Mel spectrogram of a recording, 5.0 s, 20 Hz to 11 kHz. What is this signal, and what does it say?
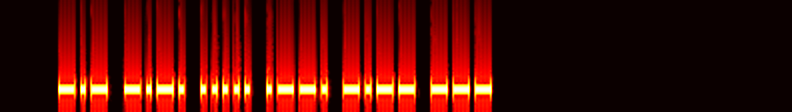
Morse code, heard as a keyed tone, about 34 wpm, 700 Hz. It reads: KC5PYO
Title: USA Call Signs - 6 Characters - Repeated 3x - 35wpm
